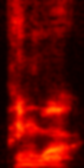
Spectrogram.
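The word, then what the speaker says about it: peignoir: it up with these extra keywords like uh pingua now that's a different one we'll tell you how to spell that p e i g n o i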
